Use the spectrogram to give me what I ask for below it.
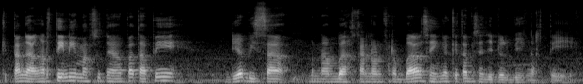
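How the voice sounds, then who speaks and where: A man's voice: mid-range voice, fairly quick, a little hiss or hum. Chatty male lecturer, style speech. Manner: relaxed, chatty, acts out small examples. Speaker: university lecturer. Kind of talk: casual lecture to students.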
